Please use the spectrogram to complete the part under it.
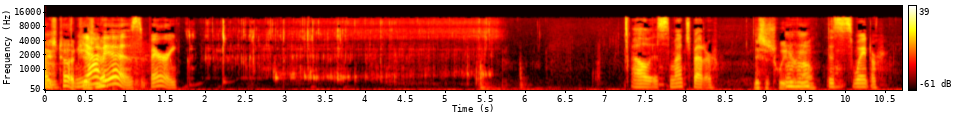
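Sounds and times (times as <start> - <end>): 
speech: 0.0 - 1.8, 7.3 - 10.6
root beer soda pouring into a frosted glass mug: 1.8 - 5.8.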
